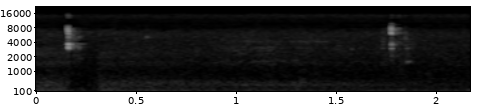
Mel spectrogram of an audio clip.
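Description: Near silence in a small room, broken by two faint short clicks: one just after the start and one near the end.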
